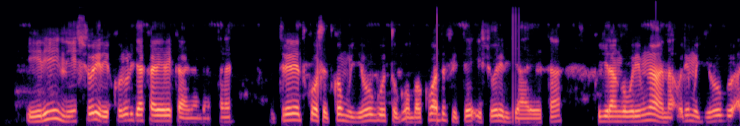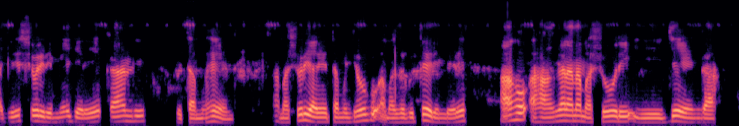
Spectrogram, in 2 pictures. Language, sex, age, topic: Kinyarwanda, male, 18-24, education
